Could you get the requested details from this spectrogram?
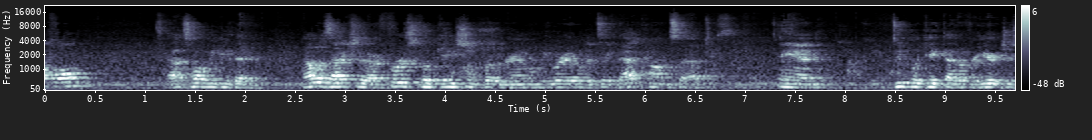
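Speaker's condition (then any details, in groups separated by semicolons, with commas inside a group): No condition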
